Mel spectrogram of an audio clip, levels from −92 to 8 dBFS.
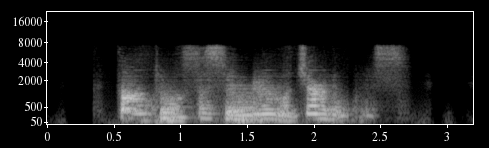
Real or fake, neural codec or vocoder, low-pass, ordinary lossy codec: fake; codec, 44.1 kHz, 0.9 kbps, DAC; 7.2 kHz; none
